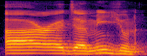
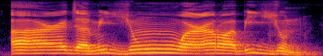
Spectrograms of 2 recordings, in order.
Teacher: दूसरा हमज़ा है, इसको हमज़ा और अलिफ के बीच में से करना है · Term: तसहील का हमज़ा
